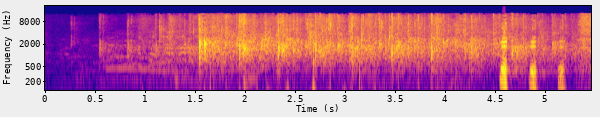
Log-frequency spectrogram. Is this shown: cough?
no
